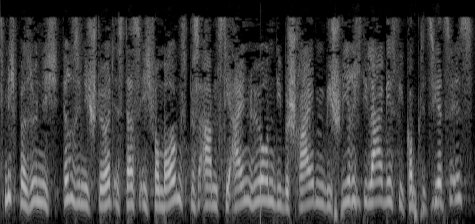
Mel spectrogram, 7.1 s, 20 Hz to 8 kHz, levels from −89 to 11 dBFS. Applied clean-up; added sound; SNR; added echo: neural separator model SepFormer DNS4.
